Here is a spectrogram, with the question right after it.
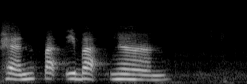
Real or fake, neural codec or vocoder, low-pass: fake; codec, 16 kHz in and 24 kHz out, 0.9 kbps, LongCat-Audio-Codec, fine tuned four codebook decoder; 10.8 kHz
